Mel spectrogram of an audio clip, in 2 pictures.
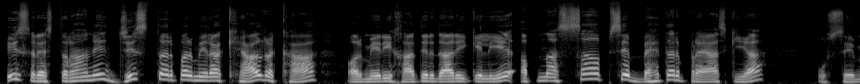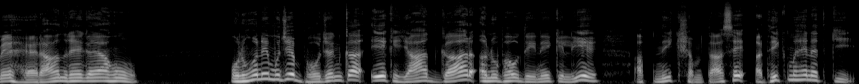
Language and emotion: Hindi, surprised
